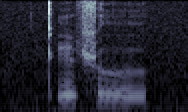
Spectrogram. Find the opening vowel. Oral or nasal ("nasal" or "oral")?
nasal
